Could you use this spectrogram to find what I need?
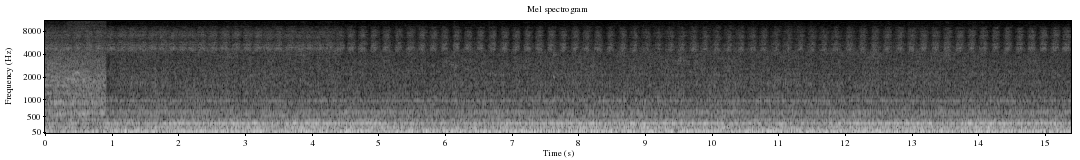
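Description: A train rumbles steadily from inside the driver's cab, with a low hum.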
